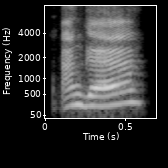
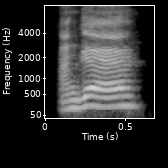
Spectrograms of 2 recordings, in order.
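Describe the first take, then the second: No difference in how they are said.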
